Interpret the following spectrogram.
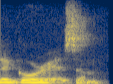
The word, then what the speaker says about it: Agorism: So Sam Konkin called it Agorism. So I spell that as Gorism, like Al Gore.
